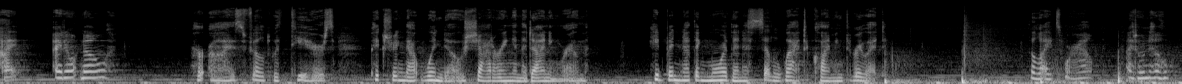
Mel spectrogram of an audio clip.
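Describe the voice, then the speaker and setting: Over music in the background, a woman speaks at a moderate pace with long, frequent pauses. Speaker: audiobook narrator. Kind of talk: audiobook thriller narration. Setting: studio.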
